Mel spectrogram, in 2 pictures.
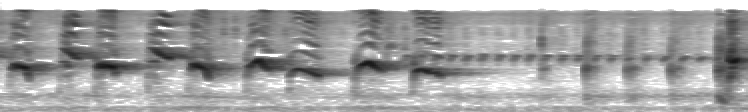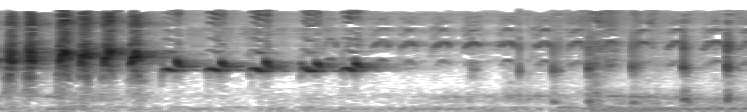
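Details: Green leafbird calls played to lure other leafbirds for trapping: bouncing slurred whistles, a thin high trill, then a dense chattering burst fading into quieter warbled notes.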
